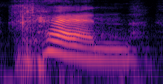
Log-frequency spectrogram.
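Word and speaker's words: chen (חן): And the word they use in the Hebrew for grace is chen. I've been practicing my Hebrew pronunciation. You have to cough, basically, when you say it.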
